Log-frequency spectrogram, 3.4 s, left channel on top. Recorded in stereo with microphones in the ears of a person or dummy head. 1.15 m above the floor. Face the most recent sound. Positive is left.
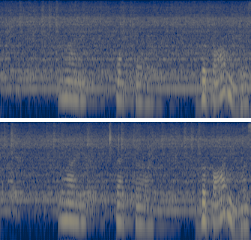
turn(degrees=-35)  # may be behind; listen again after turning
